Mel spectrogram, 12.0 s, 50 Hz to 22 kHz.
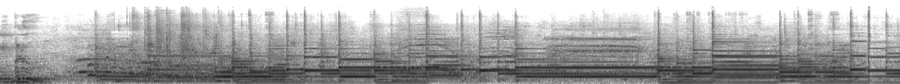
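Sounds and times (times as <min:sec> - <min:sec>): acoustic-electric guitar: 0:01.2 - 0:12.0.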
